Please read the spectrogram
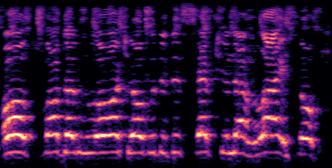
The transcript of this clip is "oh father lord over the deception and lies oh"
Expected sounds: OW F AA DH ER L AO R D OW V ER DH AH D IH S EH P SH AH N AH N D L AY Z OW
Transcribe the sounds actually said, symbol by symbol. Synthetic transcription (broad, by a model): OW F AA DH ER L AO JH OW ER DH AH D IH S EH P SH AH N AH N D L AY S OW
